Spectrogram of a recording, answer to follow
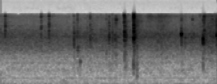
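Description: Computer keyboard keystrokes: a few faint, scattered taps, with one sharper click a little past halfway.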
